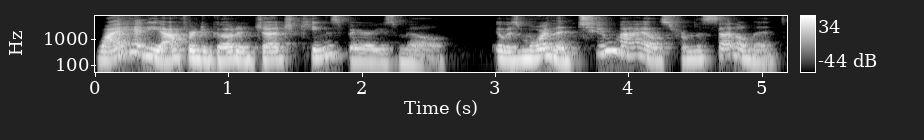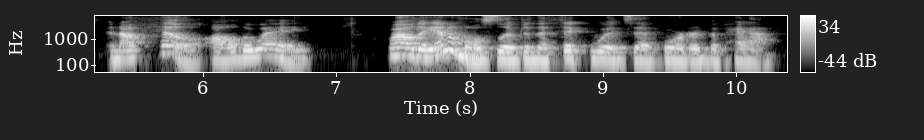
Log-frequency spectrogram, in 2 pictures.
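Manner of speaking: usual speaking voice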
